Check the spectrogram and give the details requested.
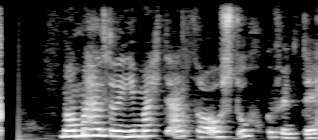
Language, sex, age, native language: Icelandic, female, 11, Polish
